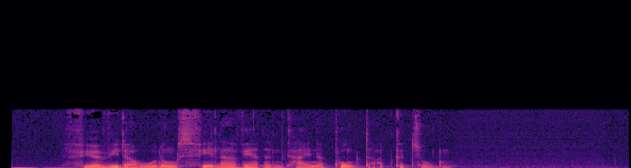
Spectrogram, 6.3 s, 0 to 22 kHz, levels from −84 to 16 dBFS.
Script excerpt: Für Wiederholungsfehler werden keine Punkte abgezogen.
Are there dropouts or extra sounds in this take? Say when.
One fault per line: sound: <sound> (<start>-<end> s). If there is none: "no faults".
no faults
